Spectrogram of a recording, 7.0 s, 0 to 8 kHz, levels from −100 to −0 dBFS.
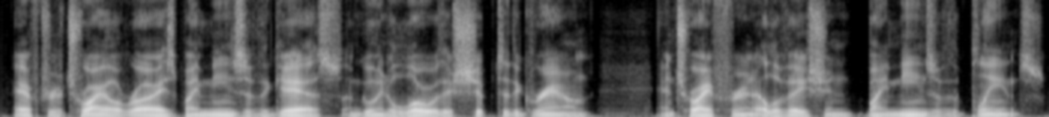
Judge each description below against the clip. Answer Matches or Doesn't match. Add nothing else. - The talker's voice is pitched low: Matches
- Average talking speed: Doesn't match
